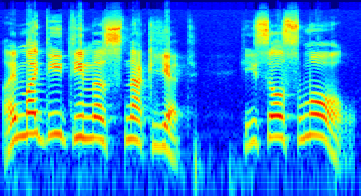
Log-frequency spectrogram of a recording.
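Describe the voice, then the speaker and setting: A man voicing a gruff, boisterous, hard-drinking foreign fighter in a fantasy storybook, blunt and with broken phrasing. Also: extremely high pitch, animated, takes it slowly, voice pushed up, heavily acted. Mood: boisterous, teasing.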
